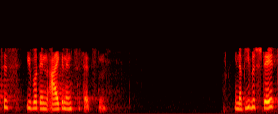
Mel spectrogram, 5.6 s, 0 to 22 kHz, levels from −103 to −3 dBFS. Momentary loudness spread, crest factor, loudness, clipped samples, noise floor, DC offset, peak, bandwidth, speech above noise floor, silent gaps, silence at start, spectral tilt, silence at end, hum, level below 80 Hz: 16 LU; 22 dB; -47 LUFS; under 0.1%; under -90 dBFS; under 0.1%; -26 dBFS; 4 kHz; over 44 dB; none; 0 s; -3 dB/octave; 0 s; none; under -90 dBFS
